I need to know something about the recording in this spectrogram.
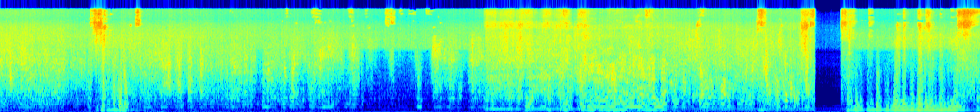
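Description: A pressure washer sprays water hard against concrete with a loud, steady hiss.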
